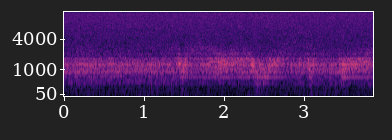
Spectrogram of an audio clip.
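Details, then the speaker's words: Canadian RCA Victor 5T5 tube radio during front-end alignment: steady hiss and crackle with faint, wavering traces of the station; it faded to static, and the owner is unsure whether the station disappeared or the set retuned slightly. "so that station either disappeared or this thing just retuned itself ever so slightly"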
